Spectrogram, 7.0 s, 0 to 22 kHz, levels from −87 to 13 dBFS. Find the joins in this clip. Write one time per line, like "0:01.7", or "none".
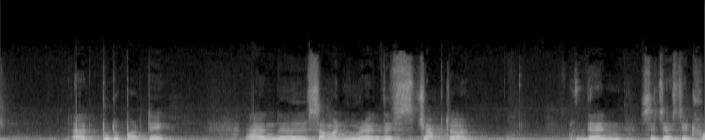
none

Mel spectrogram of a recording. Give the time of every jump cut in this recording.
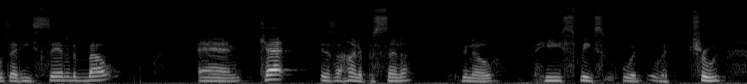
none

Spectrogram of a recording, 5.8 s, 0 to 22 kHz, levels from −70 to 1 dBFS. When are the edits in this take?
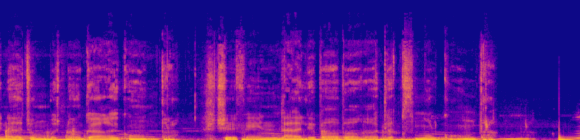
none

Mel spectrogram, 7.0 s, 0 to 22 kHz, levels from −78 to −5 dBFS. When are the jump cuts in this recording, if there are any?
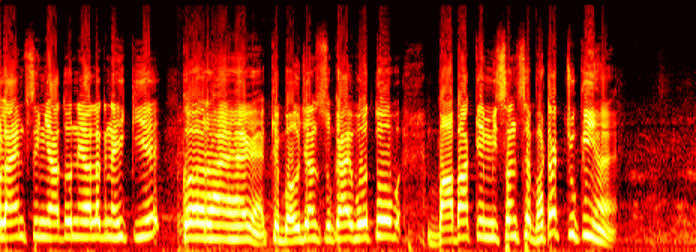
0:01.8

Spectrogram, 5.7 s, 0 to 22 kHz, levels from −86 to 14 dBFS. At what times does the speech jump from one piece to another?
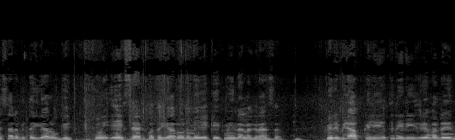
none

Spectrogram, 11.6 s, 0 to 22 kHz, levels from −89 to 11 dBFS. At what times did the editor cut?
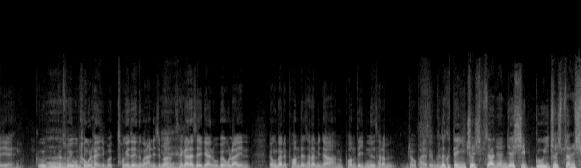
none

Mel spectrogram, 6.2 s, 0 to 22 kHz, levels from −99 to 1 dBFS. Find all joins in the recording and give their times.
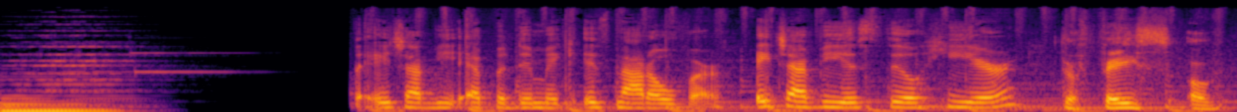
0:01.5

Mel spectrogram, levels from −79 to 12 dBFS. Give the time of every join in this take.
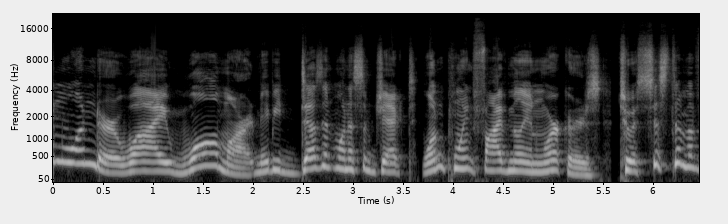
0:03.6
0:05.5

